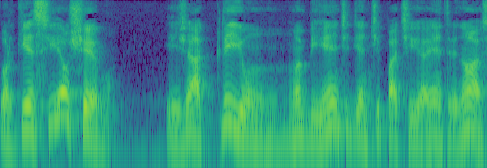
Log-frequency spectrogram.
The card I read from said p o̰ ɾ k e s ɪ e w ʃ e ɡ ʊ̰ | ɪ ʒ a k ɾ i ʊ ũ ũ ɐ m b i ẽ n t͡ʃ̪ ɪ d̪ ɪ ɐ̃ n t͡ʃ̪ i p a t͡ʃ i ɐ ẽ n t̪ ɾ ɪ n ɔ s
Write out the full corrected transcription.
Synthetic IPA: p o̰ ɾ k e s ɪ e w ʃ e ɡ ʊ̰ | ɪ ʒ a k ɾ i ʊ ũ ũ ɐ̃ m b i ẽ n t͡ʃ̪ ɪ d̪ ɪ ɐ̃ n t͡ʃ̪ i p a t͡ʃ i ɐ ẽ n t̪ ɾ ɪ n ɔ s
